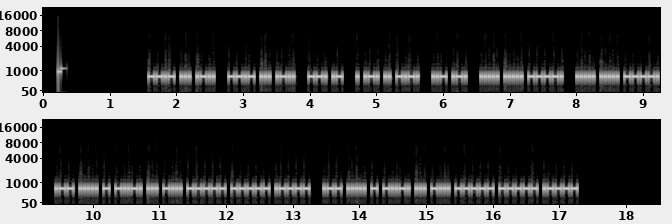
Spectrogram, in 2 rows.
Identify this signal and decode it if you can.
Morse code, heard as a keyed tone, about 41 wpm, 650 Hz. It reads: QSL QSL GA ERIC UR 559 559 W5T/SB001 W5T/SB001
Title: SOTA QSO Practice 40wpm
